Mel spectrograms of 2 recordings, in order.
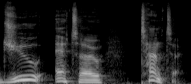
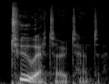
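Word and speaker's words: Duettottanta: to explain it's pronounced dueto Tanta not toot tant firstly because it's Italian and secondly Alpha says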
